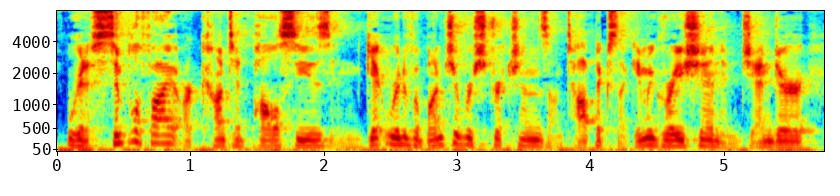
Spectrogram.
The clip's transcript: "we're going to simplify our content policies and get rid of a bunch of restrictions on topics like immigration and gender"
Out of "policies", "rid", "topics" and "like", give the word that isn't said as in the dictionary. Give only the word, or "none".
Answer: none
